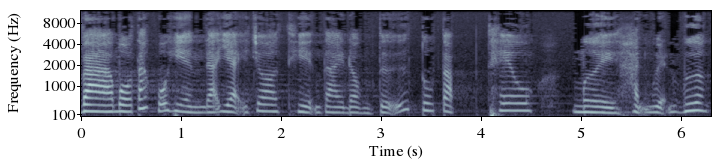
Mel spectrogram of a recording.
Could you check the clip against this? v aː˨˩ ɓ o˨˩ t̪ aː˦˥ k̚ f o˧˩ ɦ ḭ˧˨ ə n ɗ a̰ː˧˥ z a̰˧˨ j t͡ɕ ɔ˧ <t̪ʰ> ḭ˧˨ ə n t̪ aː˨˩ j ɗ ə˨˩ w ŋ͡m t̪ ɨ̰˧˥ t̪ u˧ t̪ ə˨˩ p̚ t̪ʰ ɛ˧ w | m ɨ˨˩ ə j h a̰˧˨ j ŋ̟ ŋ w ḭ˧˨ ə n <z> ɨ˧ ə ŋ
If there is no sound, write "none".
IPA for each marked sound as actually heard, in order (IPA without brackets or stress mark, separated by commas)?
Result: t̪ʰ, v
